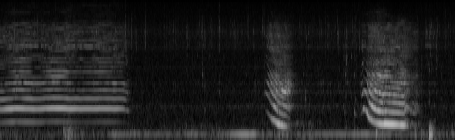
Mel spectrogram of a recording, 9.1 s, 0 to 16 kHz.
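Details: Escort humpback whale singing near a mother and calf, Silver Bank, Dominican Republic, April 2015: a sustained harmonic moan that stops abruptly, then a low hum and two descending wailing sweeps ending in low groans.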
